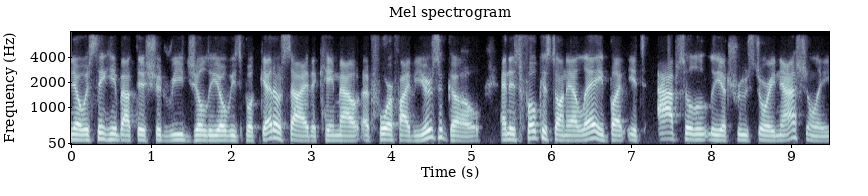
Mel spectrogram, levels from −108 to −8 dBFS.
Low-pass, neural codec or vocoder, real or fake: 7.2 kHz; none; real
